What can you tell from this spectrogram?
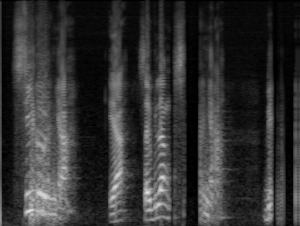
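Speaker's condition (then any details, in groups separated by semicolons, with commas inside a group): No condition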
